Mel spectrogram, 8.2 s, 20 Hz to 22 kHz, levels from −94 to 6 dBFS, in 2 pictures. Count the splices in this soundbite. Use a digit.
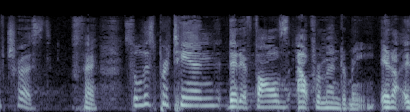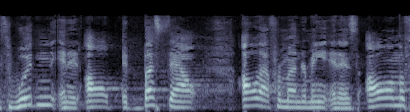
0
